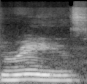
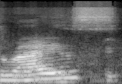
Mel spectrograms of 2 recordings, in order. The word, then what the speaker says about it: Reye: gets worse so I I'd pronounce it raise so it's rise it's either way can be ra okay and um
